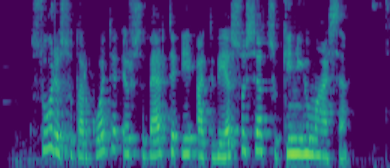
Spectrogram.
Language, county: Lithuanian, Utena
